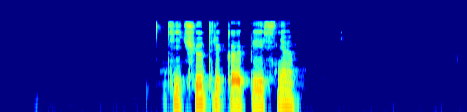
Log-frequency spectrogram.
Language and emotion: Russian, neutral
